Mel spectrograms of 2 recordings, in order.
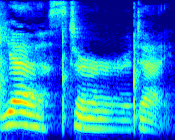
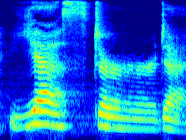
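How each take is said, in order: First: "Yesterday" very slowly, each syllable clapped out; "Yesterday" dragged out slowly, one clap per syllable. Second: "yesterday" very slowly in three beats, yes-ter-day; "yesterday" slowly counted out on the fingers; yesterday slowly split. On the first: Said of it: "I like doing it this way". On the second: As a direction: stretch "yesterday" out syllable by syllable. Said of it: "you can do it with your fingers or you can clap it". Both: Shown as a demonstration.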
